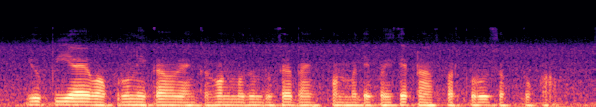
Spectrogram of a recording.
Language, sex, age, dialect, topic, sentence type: Marathi, male, 25-30, Standard Marathi, banking, question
